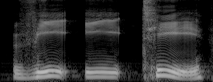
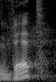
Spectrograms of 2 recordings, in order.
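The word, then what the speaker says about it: Veidt: Fun fact: you may pronounce VET, but you're wrong. It has and always will be VIT.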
